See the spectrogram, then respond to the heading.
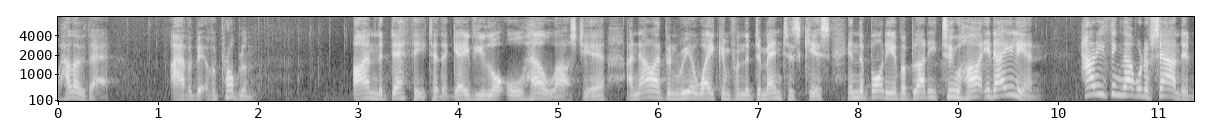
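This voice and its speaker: A man playing a defensive, defiant reformed villain wizard in an audio drama, sarcastic and insistent. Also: fairly high pitch. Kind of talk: fan audio drama acting.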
